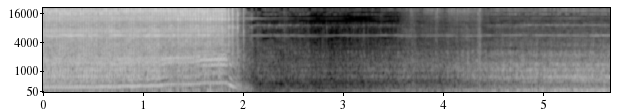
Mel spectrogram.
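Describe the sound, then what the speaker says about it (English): Air-powered impact wrench working a 3/4 inch bolt on a Jeep JK rebuild, a loud rattling whir for about two seconds that cuts off abruptly, followed by quiet workshop hiss. "use a 3/4 inch with the impact wrench, the air powered impact wrench, and just really lay on them"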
